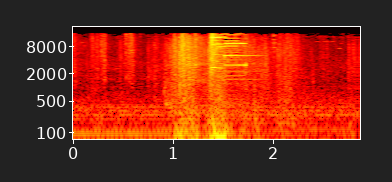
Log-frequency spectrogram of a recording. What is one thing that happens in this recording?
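A heavy melee blow lands with a loud crunch.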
